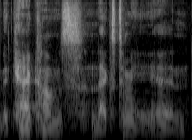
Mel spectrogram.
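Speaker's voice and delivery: slow right down and nearly vanish for suspense; hushed suspense. Real, not acted. Storyteller as the creepy cat closes in, hushed suspense. Repeats line to build suspense.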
